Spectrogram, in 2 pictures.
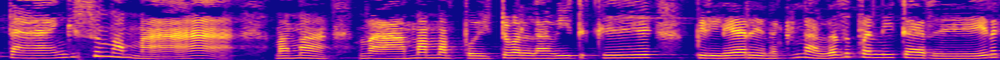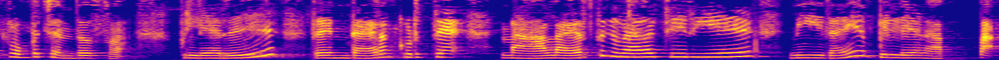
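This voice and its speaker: A woman's voice: very high-pitched, fast, a bit bright. A woman in her thirties with a Tamil accent, whining and pleading in a comic skit. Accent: Tamil Nadu Tamil. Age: 30s. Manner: whiny, pleading, sobs and laughs in turns. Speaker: comedy skit actress.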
